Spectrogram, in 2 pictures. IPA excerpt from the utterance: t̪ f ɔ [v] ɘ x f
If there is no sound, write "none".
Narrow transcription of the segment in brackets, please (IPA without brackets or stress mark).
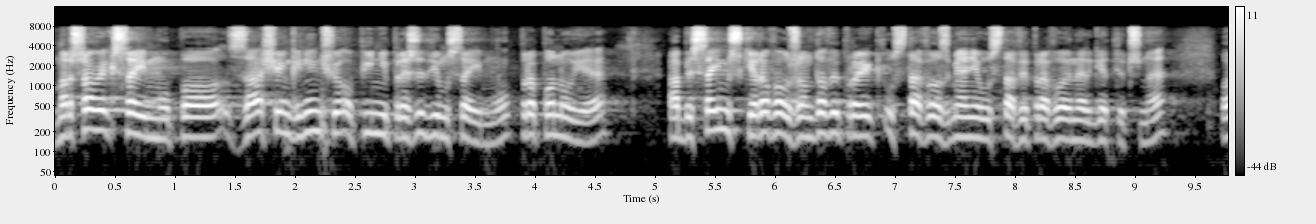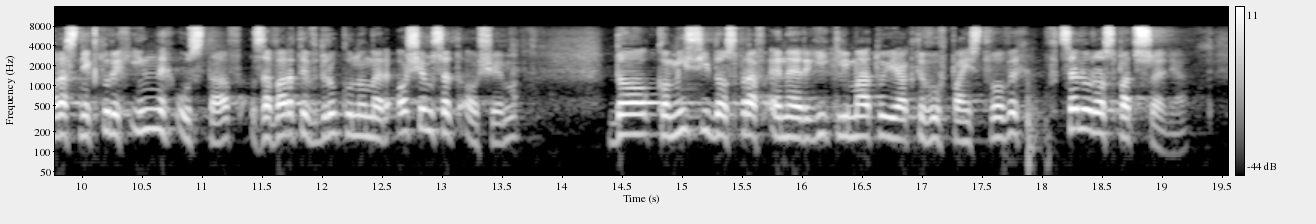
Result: v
